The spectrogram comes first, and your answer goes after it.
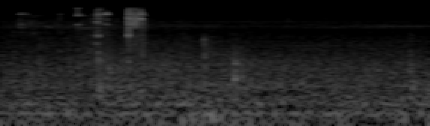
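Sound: keys jangling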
